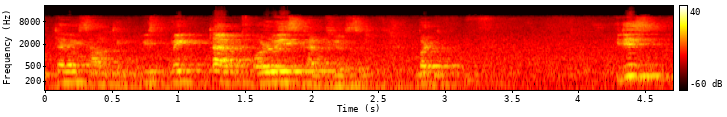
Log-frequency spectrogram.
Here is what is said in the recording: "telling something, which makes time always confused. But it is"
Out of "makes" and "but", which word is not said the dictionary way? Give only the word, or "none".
makes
